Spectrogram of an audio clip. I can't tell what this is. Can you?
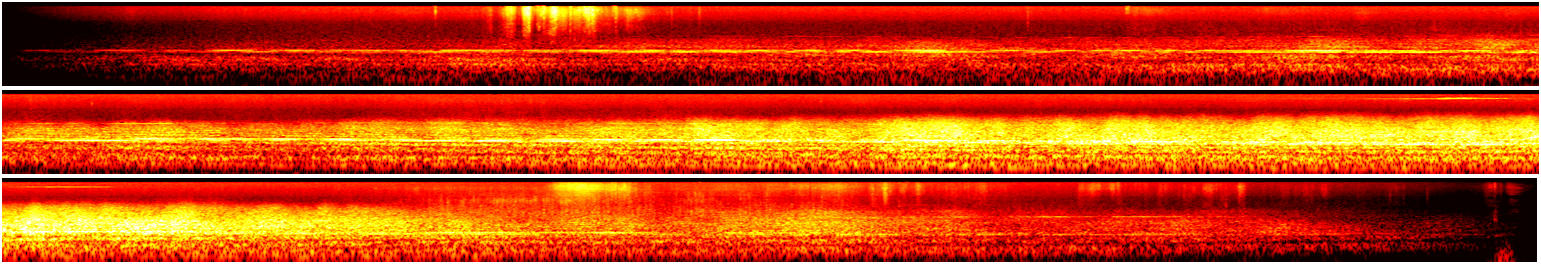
Plane on descent passing over
A medium sized airplane wen right over me with my Zoom handy. Couple unwanted noises by my dog on the leash and a car nearby.
airplane, descent, plane, fly-by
